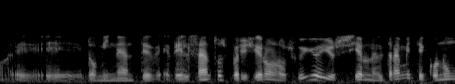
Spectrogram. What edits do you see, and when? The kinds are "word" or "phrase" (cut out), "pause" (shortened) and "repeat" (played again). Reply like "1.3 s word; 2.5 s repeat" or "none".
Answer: 2.4 s word

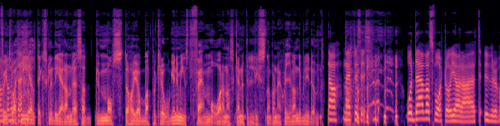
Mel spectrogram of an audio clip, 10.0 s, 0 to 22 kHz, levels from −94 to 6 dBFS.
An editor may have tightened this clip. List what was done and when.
none

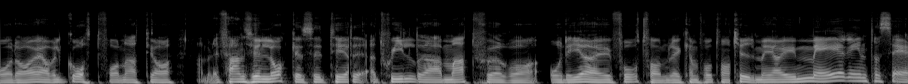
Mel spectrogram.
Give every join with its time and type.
1.8 s pause; 3.5 s word; 5.4 s pause; 7.3 s word

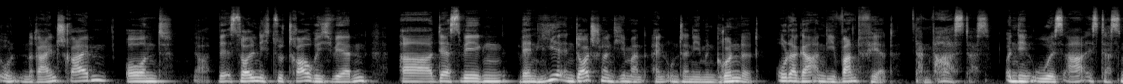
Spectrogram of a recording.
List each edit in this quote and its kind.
3.8 s pause; 9.0 s pause; 10.0 s pause

